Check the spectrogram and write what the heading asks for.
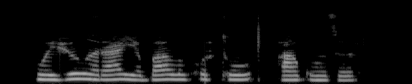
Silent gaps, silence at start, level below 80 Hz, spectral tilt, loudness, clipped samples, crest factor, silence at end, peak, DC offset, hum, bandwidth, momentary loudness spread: none; 0.35 s; -78 dBFS; -7.5 dB/octave; -30 LUFS; under 0.1%; 16 dB; 0.55 s; -14 dBFS; under 0.1%; none; 11.5 kHz; 12 LU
